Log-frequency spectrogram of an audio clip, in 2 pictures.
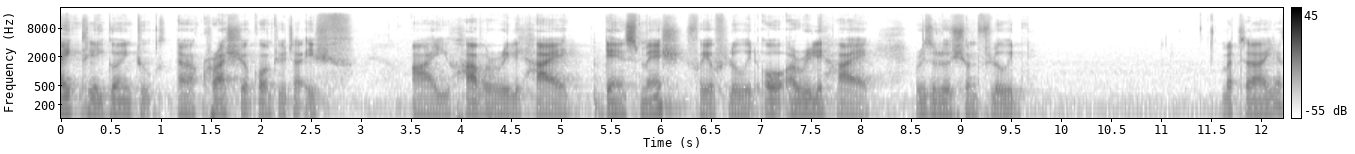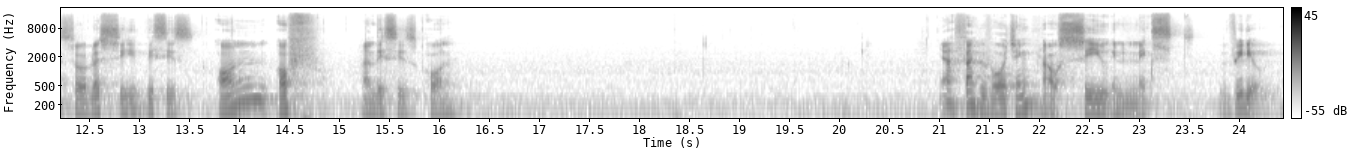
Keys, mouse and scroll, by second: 0.6 alt+a, 1.2-1.6 scroll down 1, 1.9 `, 4.0 `, 7.7 click, 9.0 alt+a, 9.3 `, 13.4 click, 17.6 click, 18.4 `.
